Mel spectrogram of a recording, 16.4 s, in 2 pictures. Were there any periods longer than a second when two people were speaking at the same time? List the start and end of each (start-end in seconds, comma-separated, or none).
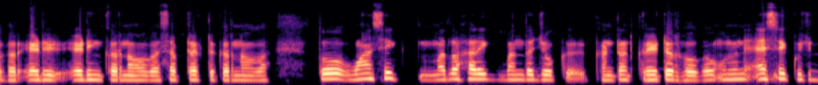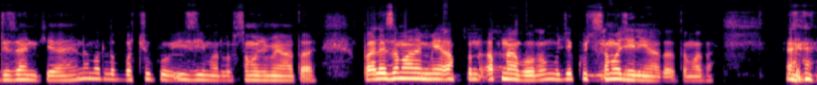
12.5-15.2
